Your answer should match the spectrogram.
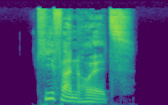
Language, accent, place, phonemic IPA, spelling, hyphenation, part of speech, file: German, Germany, Berlin, /ˈkiːfɐnˌhɔlt͡s/, Kiefernholz, Kie‧fern‧holz, noun, De-Kiefernholz.ogg
- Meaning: pinewood (The wood of a pine tree.)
